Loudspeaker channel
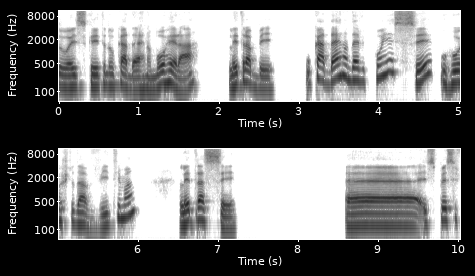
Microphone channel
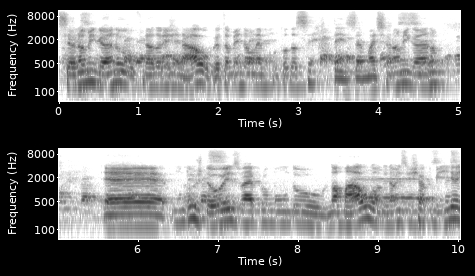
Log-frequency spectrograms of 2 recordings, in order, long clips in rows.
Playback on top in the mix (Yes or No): No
